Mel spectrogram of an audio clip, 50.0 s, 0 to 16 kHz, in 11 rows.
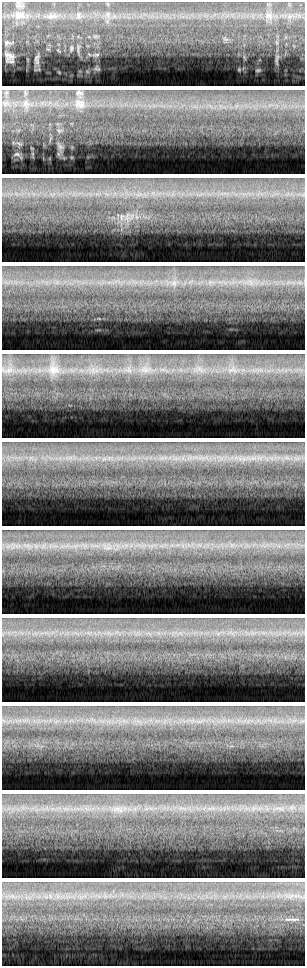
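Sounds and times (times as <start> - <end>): mechanical hum: 0.0 - 50.0.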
